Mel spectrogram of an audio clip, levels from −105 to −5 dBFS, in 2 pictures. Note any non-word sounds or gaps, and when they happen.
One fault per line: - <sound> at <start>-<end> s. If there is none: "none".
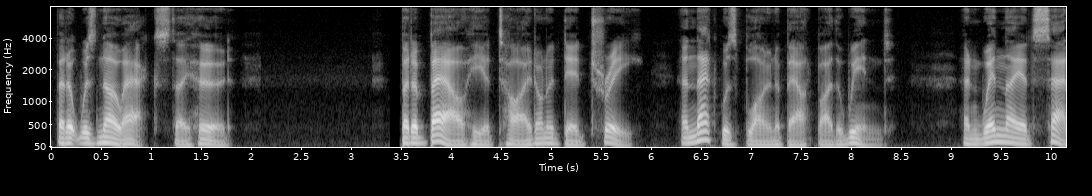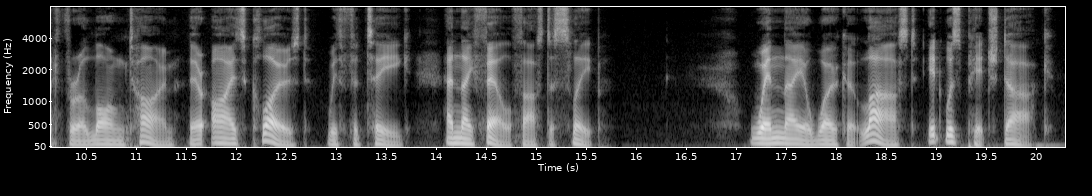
none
